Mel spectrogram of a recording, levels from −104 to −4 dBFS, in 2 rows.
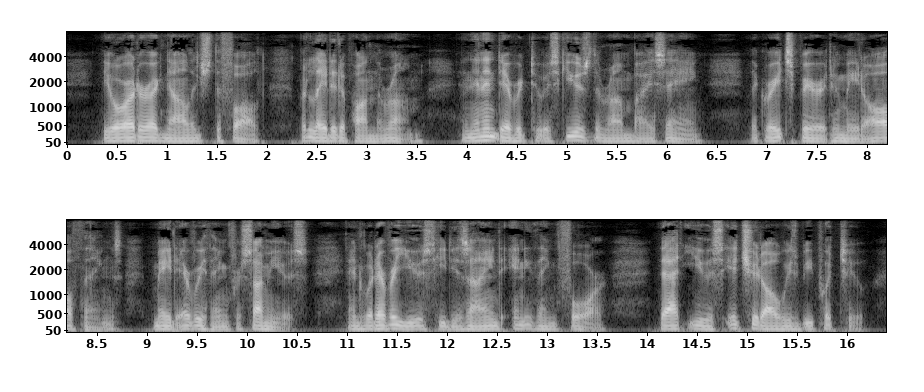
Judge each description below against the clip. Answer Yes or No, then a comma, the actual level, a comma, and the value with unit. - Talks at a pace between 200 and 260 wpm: No, average, 170 wpm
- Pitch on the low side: Yes, very low, 80 Hz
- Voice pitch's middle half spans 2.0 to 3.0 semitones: Yes, narrow, 2.4 semitones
